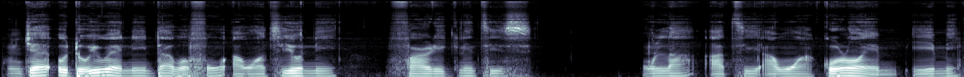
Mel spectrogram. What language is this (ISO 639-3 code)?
yor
